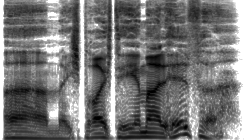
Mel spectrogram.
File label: vo chatter negative; eisen; respawn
